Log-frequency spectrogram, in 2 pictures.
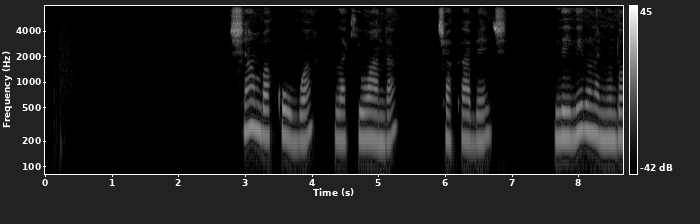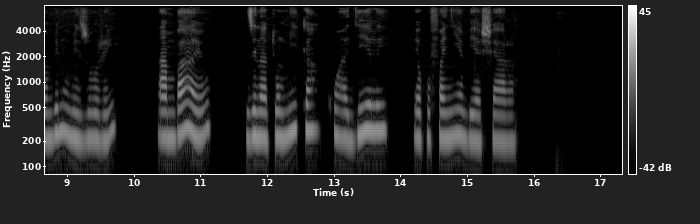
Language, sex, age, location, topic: Swahili, female, 25-35, Dar es Salaam, agriculture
